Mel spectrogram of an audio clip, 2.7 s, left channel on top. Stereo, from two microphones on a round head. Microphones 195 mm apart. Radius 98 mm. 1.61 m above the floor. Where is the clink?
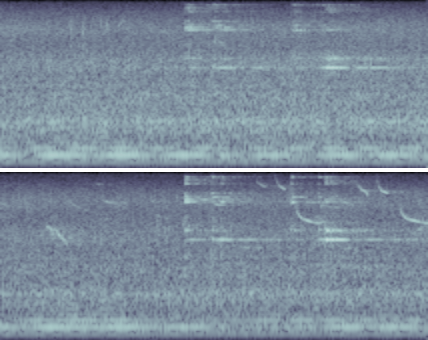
55° right (ahead or behind), 4.5 m.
